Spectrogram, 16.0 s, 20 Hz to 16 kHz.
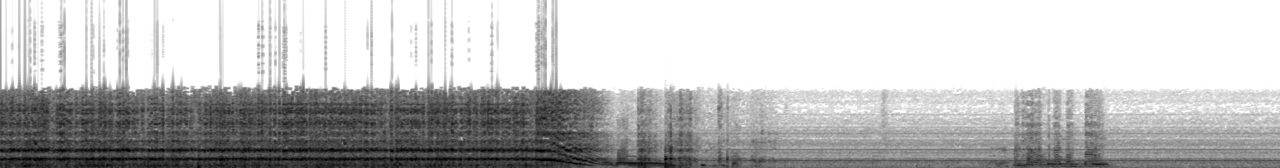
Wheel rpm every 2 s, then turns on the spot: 230, 230, 230, 130, 0, 0, 0, 0.
none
